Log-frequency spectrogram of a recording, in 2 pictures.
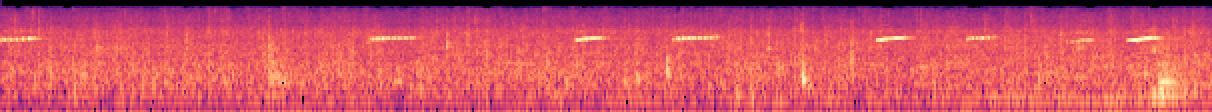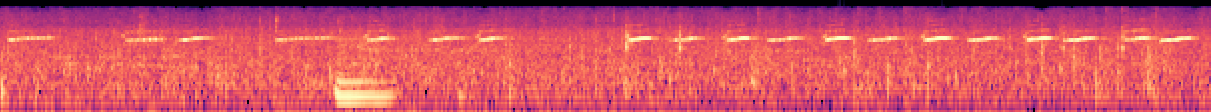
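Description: Frogs calling in the rain: a chorus of short, high, upslurred peeps, scattered at first and coming about three a second in the second half, over a faint hiss of rain.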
